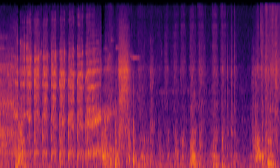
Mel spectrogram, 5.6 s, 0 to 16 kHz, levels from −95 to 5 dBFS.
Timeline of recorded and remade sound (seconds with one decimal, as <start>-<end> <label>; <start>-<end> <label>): 0.0-5.6 recorded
